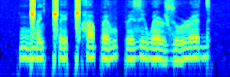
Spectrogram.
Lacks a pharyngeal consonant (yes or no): yes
